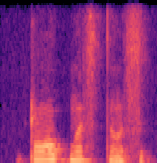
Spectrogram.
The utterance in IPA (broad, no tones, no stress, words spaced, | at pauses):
ʈɒ kʷæ̃stə̃s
